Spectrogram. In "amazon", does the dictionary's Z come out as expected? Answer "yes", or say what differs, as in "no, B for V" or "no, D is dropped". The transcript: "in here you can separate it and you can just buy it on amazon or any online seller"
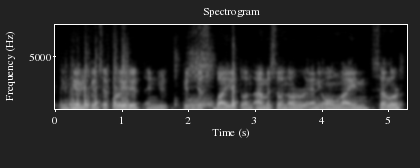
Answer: no, S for Z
